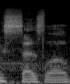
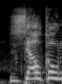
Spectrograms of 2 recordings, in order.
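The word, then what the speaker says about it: Zelco: I gotta start saying Zelko. I keep on saying Sezlo, but it's Zelko. Zelko. Look at that. I think the C is silent. It's Zelko. Z-E-L-C-O. Zelko. All right.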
